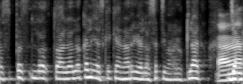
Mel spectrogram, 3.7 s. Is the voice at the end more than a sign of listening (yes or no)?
no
